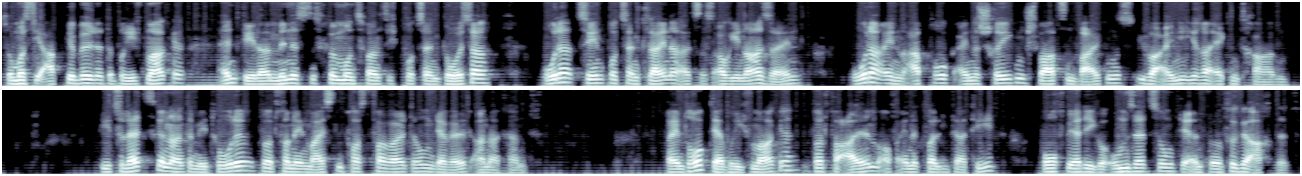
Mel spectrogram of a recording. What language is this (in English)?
German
